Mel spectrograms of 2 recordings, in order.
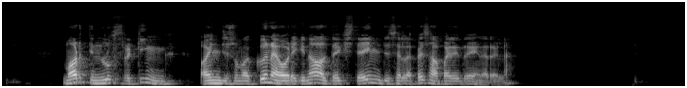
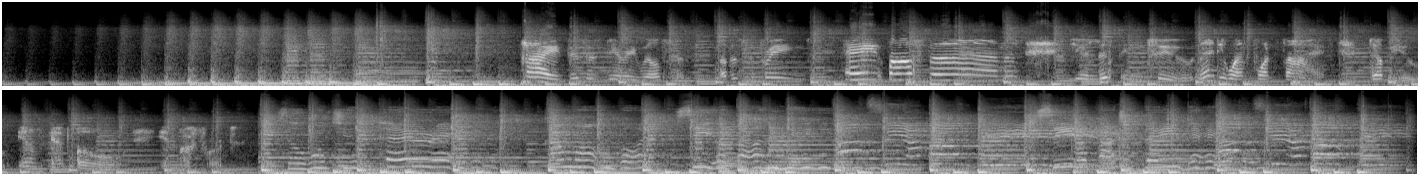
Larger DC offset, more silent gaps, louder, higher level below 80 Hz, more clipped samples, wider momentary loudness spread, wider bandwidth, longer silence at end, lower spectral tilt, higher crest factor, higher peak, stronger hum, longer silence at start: neither; neither; second, -24 LUFS vs -15 LUFS; second, -64 dBFS vs -26 dBFS; neither; first, 13 LU vs 9 LU; second, 11 kHz vs 18 kHz; first, 1.7 s vs 0 s; first, -6.5 dB/octave vs -4 dB/octave; first, 22 dB vs 14 dB; about the same, -4 dBFS vs -2 dBFS; neither; first, 0.6 s vs 0 s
